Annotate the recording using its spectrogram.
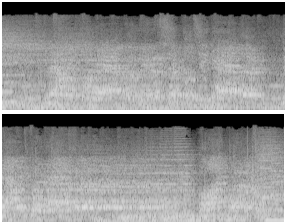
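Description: Large mixed show choir singing full-voiced phrases in parts, with live band accompaniment holding a steady bass line underneath.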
